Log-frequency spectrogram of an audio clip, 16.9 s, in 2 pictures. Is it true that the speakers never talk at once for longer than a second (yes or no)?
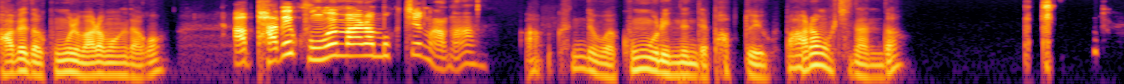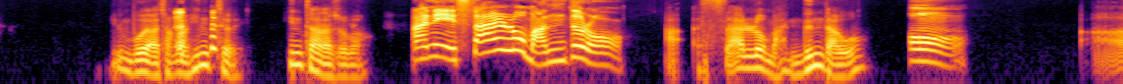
yes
